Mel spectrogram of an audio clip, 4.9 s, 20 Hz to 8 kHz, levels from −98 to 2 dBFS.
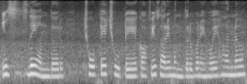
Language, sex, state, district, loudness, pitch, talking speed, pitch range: Punjabi, male, Punjab, Kapurthala, -17 LUFS, 240 Hz, 135 wpm, 215-260 Hz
